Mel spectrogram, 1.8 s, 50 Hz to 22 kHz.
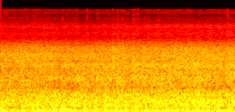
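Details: Honda Vario Techno that would not start, after fitting a new battery, charging about 13 V: quick, even putter at idle with steady firing pulses and no knocks or misses, normal idle.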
